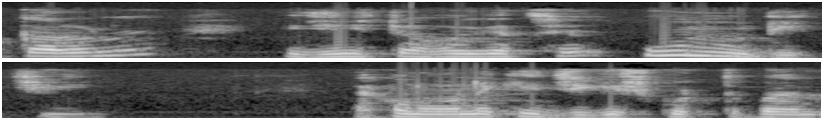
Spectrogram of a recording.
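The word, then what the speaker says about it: undici: ওকে, আপনারা সবাই দেখতে পাচ্ছেন যে 11-র ক্ষেত্রে ইতালিয়ান উচ্চারণটা হচ্ছে উনদিচি। এখন পাশে আমি ব্র্যাকেটের মধ্যে মেনশন করে দিয়েছি, এখানে দেখুন উনো ছিল, উনোর ওটা বাদ হয়ে গেছে, এবং দিয়েচির ক্ষেত্রে মাঝের ইটা বাদ হয়ে গেছে।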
